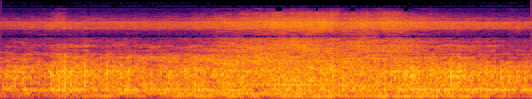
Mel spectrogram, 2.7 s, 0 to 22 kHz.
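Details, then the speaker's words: Honda Click 125 scooter before repair: rough rumbling whir from the drive side over the engine note, caused by noisy torque drive bearings; both bearings are to be replaced with Honda parts. "Ang issue mga boss ay may maingay dito sa kanyang torque drive bearing."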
